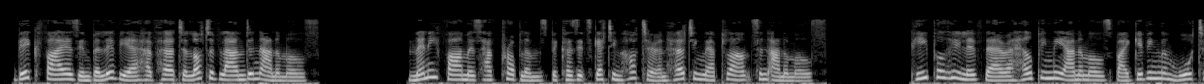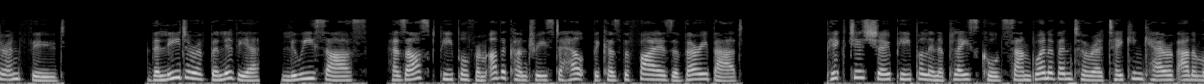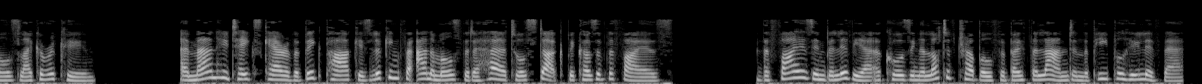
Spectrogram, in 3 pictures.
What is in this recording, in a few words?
English Lower Intermediate FAST Reading; Big Fires in Bolivia Hurt Land and Animals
